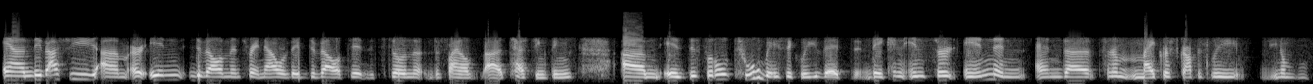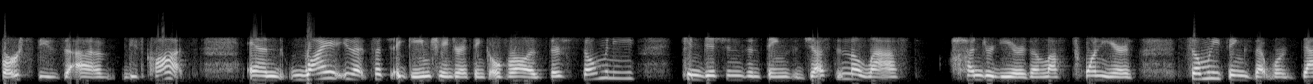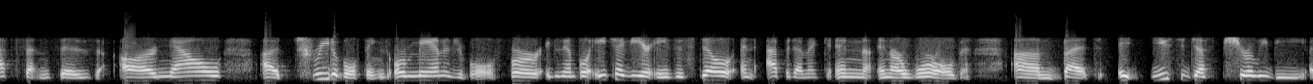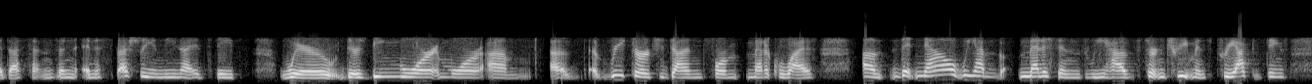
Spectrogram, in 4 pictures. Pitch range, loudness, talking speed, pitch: 165-200 Hz, -14 LUFS, 165 wpm, 180 Hz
